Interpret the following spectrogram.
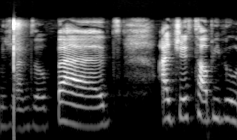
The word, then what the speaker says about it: Rhandzu: My name is Ranzu. Yeah, my name is Ranzu.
